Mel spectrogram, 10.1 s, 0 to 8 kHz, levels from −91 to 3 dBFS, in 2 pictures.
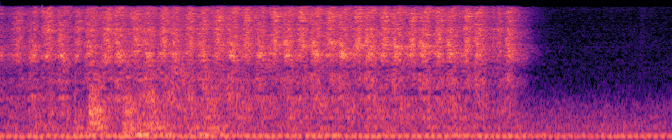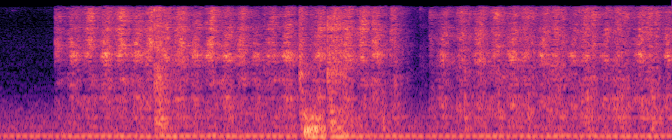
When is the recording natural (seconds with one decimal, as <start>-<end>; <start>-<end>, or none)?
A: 1.3-3.7; 5.0-10.1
